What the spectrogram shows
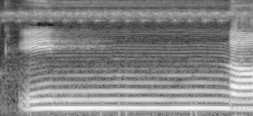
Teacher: نون مشدد ہونے کی وجہ سے نون پر غنہ بھی کیا جاتا ہے مشدد ہونے کی حالت میں، ٹھیک ہے۔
